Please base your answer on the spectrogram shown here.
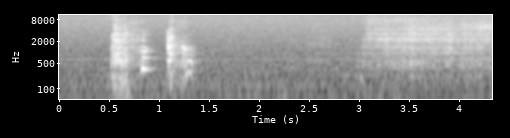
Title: Awesome spray sneeze #sneezy #sneezingchallenge ze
